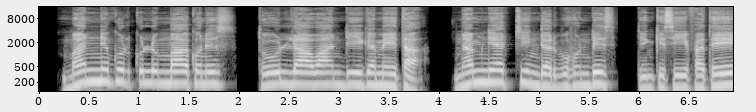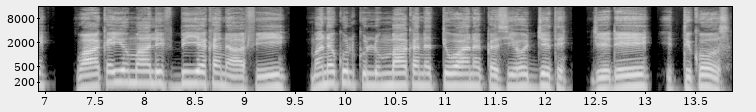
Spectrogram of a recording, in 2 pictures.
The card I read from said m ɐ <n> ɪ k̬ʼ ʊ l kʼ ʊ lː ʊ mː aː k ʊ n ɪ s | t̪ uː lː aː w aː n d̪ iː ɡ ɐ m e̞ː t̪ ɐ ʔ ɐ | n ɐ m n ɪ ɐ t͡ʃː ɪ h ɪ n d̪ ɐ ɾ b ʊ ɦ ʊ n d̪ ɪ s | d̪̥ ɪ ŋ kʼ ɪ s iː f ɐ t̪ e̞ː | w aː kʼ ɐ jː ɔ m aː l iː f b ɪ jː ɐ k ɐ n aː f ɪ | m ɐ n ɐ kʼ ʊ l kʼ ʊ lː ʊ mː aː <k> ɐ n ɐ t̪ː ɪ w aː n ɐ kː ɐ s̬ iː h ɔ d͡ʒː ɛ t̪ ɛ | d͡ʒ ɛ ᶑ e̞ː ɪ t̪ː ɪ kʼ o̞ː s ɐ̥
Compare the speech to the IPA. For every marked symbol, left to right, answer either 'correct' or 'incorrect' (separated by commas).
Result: incorrect, correct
